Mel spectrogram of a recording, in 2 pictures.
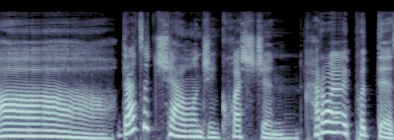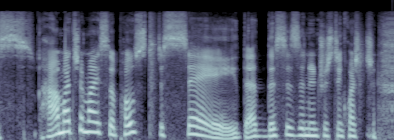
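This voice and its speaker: Speaking at a moderate pace with hardly any pauses, a woman with a fairly low pitch makes very wide pitch swings, her sound dry and close with no echo on a very clean recording with a silent background. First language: Russian. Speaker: speaker, educator and podcaster. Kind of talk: interview answer.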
